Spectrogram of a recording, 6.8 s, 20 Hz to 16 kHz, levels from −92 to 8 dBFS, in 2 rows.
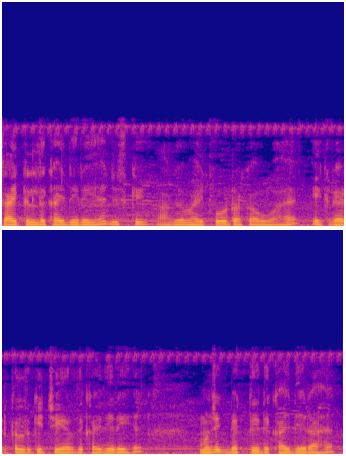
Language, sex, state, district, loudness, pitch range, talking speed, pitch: Hindi, male, Bihar, Katihar, -17 LUFS, 135-155 Hz, 235 wpm, 145 Hz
